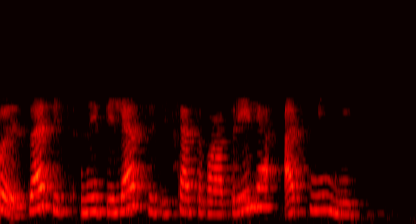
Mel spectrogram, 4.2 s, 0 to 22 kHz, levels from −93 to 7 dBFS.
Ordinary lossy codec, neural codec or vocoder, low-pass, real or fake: MP3, 32 kbps; none; 3.6 kHz; real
